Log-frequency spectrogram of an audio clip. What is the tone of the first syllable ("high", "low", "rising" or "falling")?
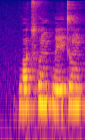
rising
